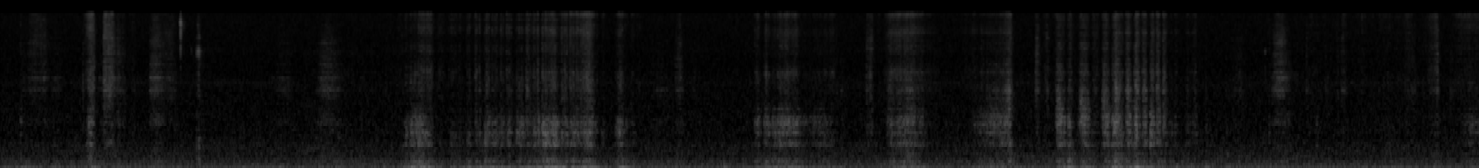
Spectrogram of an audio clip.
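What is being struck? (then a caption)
Graphite pencil on a paper sheet on a drawing board. A graphite pencil scratches short strokes near the lower edge of a large, flat sheet of white paper resting on a board on an easel. Soft, irregular bursts of rasping scratches come and go over a low, dull rumble, with the louder passages clustered in the middle of the clip.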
